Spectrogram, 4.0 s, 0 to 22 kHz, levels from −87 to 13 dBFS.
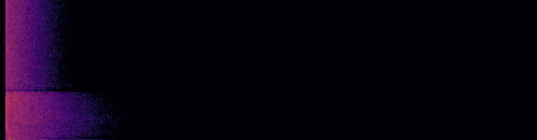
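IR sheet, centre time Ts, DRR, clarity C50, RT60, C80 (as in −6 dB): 55 ms, −3.0 dB, 2.5 dB, 1.1 s, 4.5 dB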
